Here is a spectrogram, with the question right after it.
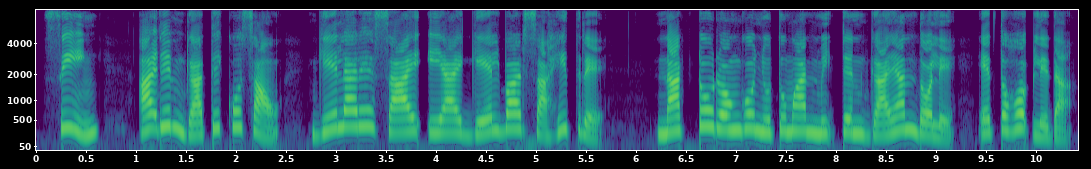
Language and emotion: Santali, neutral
